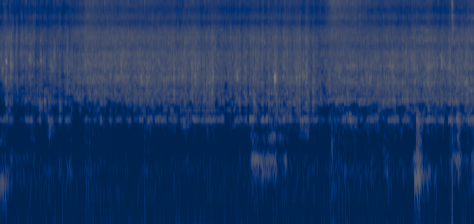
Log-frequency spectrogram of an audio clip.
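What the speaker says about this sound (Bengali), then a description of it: "মাছটা ভাজা হয়ে গেছে, এবার আমি মাছটাকে উল্টে দেবো।" Bata fish frying in a pan just after being flipped, a steady, soft sizzle of hot oil that runs continuously, with a couple of faint stirring scrapes mixed in.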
